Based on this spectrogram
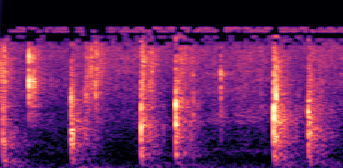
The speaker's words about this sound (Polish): Tę broń włóż, Stanley, do szafki, tam gdzie dowody rzeczowe.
